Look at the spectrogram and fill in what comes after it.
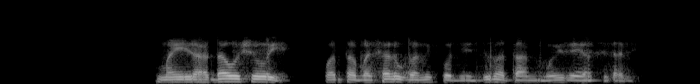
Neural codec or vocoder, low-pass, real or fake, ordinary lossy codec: autoencoder, 48 kHz, 32 numbers a frame, DAC-VAE, trained on Japanese speech; 3.6 kHz; fake; AAC, 16 kbps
